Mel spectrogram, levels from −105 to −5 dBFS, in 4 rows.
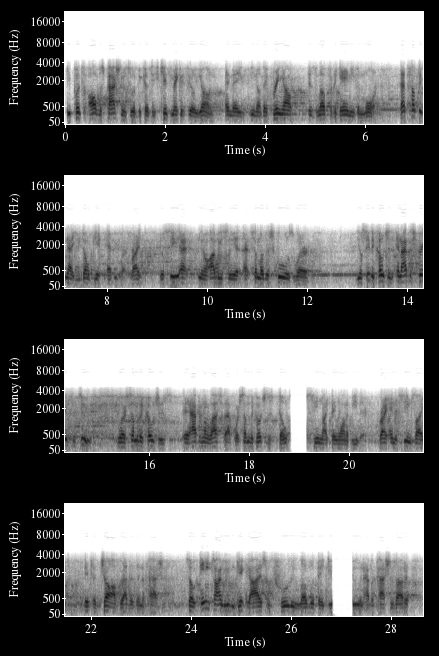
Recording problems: phone-call audio; poor line; nothing above 3.5 kHz
echo of what is said; noticeable; throughout; 130 ms later, 15 dB below the speech
traffic noise; noticeable; throughout; 15 dB below the speech
audio cutting out; at 19 s and at 27 s

